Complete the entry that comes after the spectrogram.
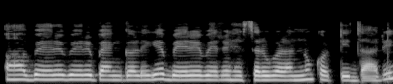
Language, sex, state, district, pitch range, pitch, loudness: Kannada, female, Karnataka, Bijapur, 205-220 Hz, 210 Hz, -16 LUFS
